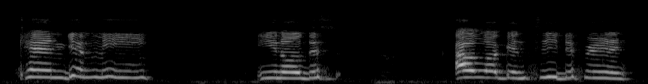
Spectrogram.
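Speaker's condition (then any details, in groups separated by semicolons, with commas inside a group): Cerebral palsy; spasticity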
